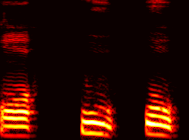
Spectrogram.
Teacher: দেখো দুটো ঠোঁটের নিম্ন, অধর, ওষ্ঠ দুটোই কিন্তু গোলাকার হচ্ছে। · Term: কুঞ্চিত স্বরধ্বনি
